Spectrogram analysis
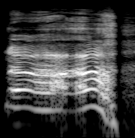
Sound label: AHurt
